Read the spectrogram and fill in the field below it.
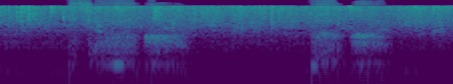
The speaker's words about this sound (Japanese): まずは背中からシャワーで流していきますね。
